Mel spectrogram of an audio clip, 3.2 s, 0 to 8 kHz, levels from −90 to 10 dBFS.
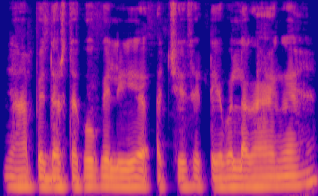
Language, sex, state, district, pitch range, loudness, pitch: Hindi, male, Bihar, Supaul, 95-105 Hz, -22 LUFS, 100 Hz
